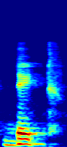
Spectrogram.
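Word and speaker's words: debt: आप यूज करते चलो B silent here डेट डेट loan okay will she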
